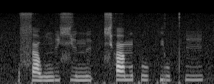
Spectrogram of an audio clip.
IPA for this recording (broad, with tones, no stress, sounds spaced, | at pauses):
s a˨˩ w ŋ i˥˧ ɕ i˨˩ n̪ i˨ ʔ t͡ɕʰ a˦ m k u˧ k j u˧ pʰ i˦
